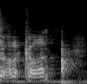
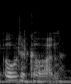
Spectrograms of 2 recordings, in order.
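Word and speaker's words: Otacon: for something bad also I should I should pronounce his name correctly oton the convention is named after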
